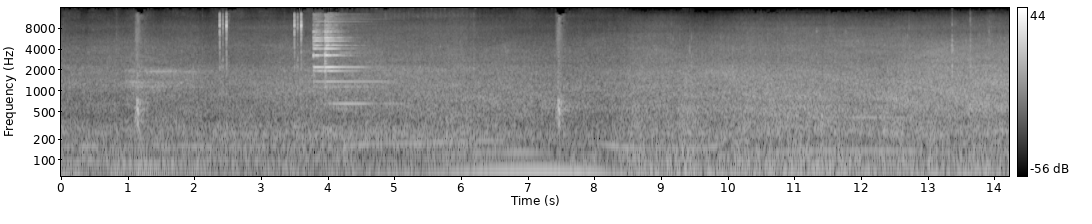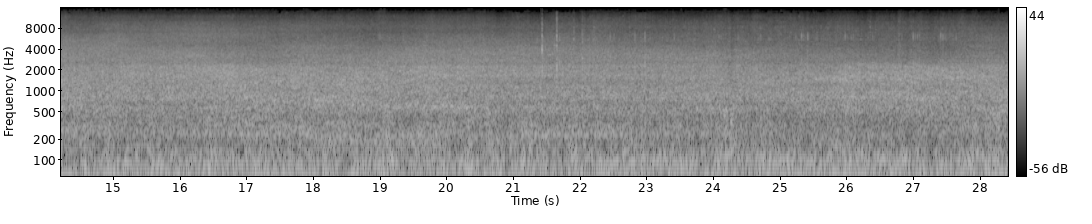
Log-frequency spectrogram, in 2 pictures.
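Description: Steady road and wind rush from a bicycle-mounted camera on a mountain road, with passing cars' engines humming in the first eight seconds. A few sharp clicks and a brief high pitched tone come about four seconds in.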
